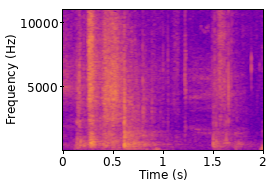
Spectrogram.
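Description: Moulded pulp insert lifted out of a cardboard pump box: a few light knocks and scrapes of packaging being handled.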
